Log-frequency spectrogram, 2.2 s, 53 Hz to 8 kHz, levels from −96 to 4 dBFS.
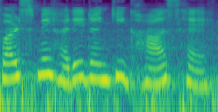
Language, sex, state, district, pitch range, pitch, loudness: Hindi, female, Karnataka, Bangalore, 200-245 Hz, 225 Hz, -15 LUFS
